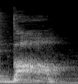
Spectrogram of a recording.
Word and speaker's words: bomb: you call it bomb no no the B is silent the final B is silent it's bomb uh okay so we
